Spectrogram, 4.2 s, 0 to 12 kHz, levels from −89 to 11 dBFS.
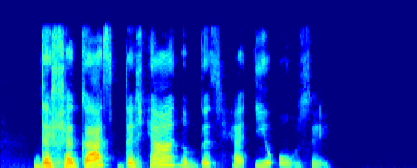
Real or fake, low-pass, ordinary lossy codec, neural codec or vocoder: fake; 9.9 kHz; Opus, 64 kbps; autoencoder, 22.05 kHz, a latent of 192 numbers a frame, VITS, trained on one speaker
